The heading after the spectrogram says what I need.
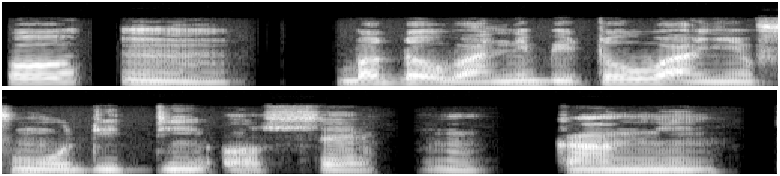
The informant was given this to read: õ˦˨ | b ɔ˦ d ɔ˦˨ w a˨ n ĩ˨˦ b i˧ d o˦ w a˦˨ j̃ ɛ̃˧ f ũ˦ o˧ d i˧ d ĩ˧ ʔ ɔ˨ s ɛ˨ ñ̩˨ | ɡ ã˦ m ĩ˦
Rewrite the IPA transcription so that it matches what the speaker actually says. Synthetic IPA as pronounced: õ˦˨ | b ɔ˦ d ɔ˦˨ w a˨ n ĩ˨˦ b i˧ t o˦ w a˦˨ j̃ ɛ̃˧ f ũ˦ o˧ d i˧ d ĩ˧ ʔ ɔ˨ s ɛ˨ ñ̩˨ | k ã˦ n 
